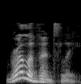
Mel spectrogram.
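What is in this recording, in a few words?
"relevantly", British English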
